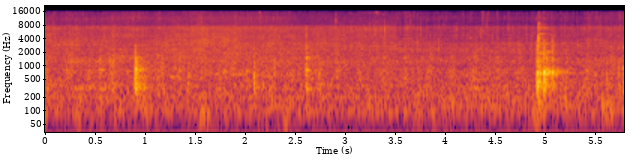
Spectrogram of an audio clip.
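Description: Chopped vegetable masala sizzling in a non-stick kadai while being stirred with a spatula, with a few knocks of the spatula against the pan, the loudest about five seconds in.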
